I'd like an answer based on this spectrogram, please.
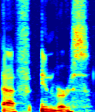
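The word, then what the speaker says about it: f⁻¹: and we call that inverse F inverse this pronounced F inverse and by the way that's not a negative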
